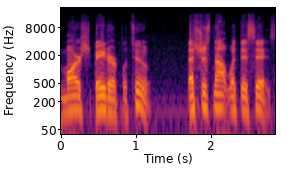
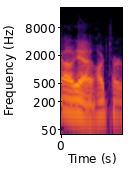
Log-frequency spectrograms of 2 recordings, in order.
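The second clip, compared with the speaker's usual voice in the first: flat put-on monotone voice, pitched lower; 4 semitones lower than usual. Imitating the reason given for the move: monotone Thompson voice. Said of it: "just that real monotone driving".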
